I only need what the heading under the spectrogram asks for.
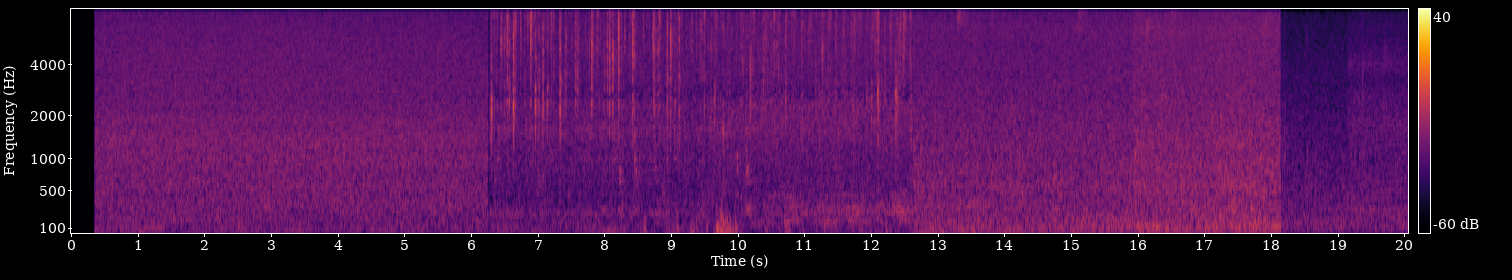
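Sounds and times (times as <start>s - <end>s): heavy rain hiss: 0.4s - 18.2s
raindrops pattering on hard surfaces: 6.2s - 12.7s.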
